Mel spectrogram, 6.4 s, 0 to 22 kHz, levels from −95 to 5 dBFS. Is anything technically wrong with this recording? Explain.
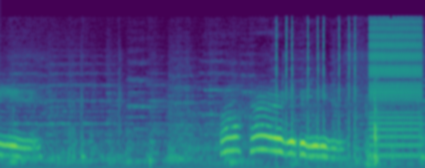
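Yes, there is mobile phone interference in two places. From 4.14 to 5.34 s, GSM signalling bursts appear. A nearby 2G phone sends short groups of radio pulses at 217 Hz, and the audio circuit rectifies them. The result is a galloping tick-and-buzz pattern, roughly 5 dB below the signal.

From 5.53 to 6.34 s, a GSM phone buzz takes over. The phone now transmits continuously at a 217 Hz burst rate, as in a call. Rectified pulses give a steady, hard, raspy buzz, rich in harmonics, about 6 dB below the signal.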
